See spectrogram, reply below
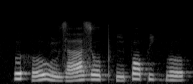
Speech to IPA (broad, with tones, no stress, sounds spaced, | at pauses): ʊ˦ h oː˨˦ w ũ˨ z aː˨˦ z o˦ pʰ ĩ˨ p ɔ˦ p i˦ ɡ͡b o˦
